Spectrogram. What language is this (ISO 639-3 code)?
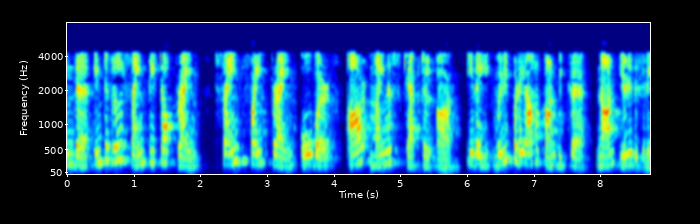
tam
